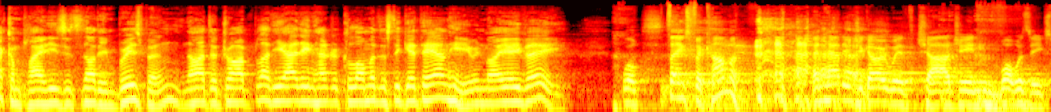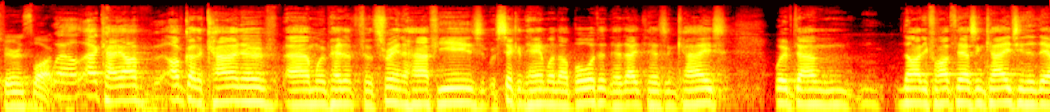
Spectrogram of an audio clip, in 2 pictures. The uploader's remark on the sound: Live from All Energy Australia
